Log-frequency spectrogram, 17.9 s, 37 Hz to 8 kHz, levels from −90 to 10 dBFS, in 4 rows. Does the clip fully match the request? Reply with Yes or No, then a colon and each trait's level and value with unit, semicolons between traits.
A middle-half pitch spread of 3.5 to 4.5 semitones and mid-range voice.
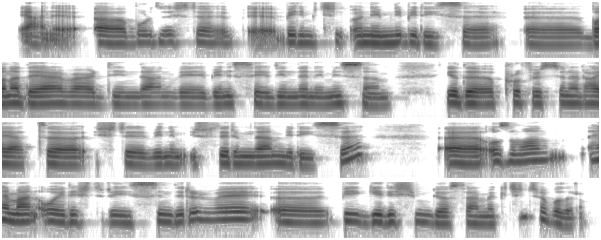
No: average, 2.8 semitones; medium, 155 Hz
